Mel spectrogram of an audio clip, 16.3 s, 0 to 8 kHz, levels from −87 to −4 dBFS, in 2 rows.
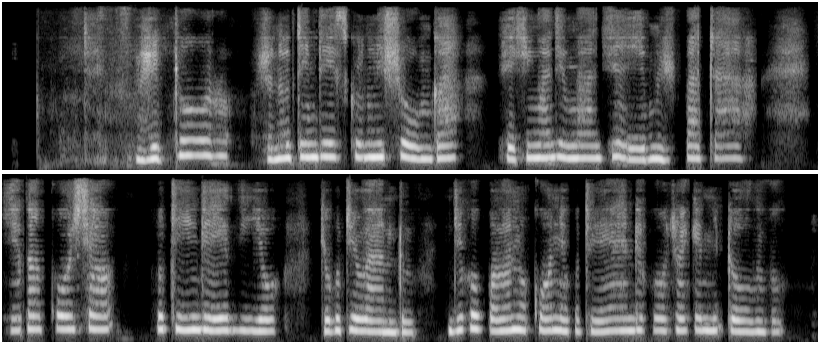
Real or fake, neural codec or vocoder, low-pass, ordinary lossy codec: fake; codec, 24 kHz, 0.9 kbps, WavTokenizer, medium music audio release; 7.2 kHz; AAC, 32 kbps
